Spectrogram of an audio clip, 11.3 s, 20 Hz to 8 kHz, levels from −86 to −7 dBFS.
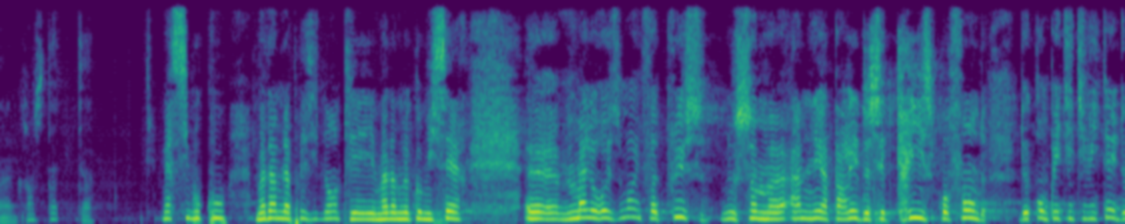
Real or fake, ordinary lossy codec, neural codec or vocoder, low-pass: fake; none; codec, 16 kHz, 8 kbps, FreqCodec, smaller model; none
